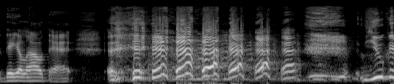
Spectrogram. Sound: laughter

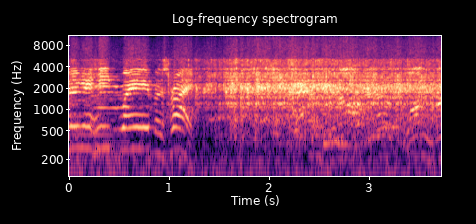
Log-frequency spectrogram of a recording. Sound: audience applauds

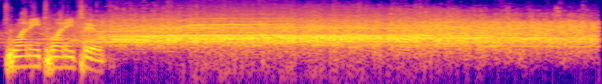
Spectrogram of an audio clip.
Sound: applause

